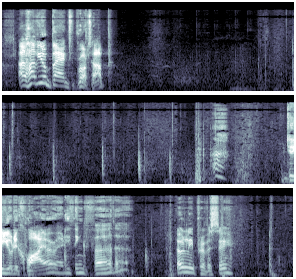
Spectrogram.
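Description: A man speaks calmly and politely up close.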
